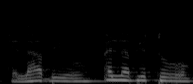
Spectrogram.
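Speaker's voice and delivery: soft, tender lovers' exchange; tender sweethearts. Retold or imitated. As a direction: coo it like young sweethearts. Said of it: "ang lulumanay yung magsagutan".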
